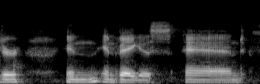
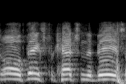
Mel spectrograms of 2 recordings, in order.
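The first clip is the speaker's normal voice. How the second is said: casual Mark; 8 semitones higher than usual. Retold or imitated. Mark casually thanking him.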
